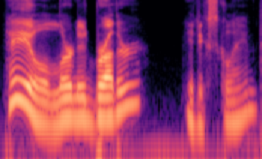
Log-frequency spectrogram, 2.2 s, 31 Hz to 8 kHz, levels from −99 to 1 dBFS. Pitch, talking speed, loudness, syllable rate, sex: 145 Hz, 135 wpm, -18 LUFS, 5.1 syllables/s, male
